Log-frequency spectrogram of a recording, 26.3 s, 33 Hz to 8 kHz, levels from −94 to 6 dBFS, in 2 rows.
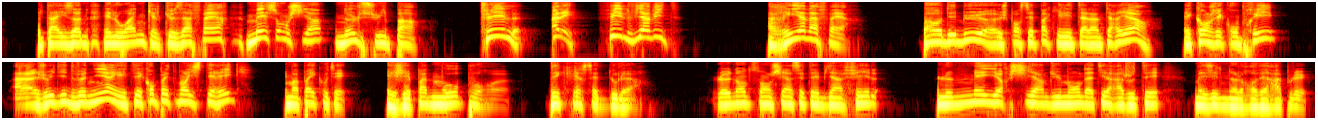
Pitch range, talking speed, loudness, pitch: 125-160 Hz, 185 wpm, -16 LUFS, 140 Hz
